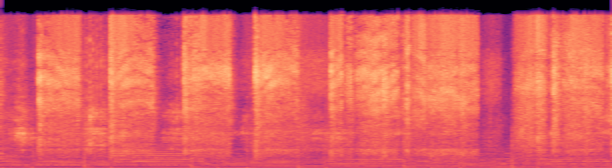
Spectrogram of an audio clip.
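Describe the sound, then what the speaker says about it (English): Glitter spray paint hisses from an aerosol can onto a motorcycle near the backbone of the frame, in a run of short repeated bursts at close range, with no talking. "So as I'm spray painting it"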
